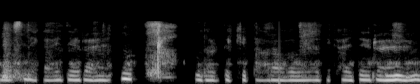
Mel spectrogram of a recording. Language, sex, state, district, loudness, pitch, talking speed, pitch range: Hindi, female, Bihar, Muzaffarpur, -23 LUFS, 200 Hz, 170 wpm, 195-205 Hz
